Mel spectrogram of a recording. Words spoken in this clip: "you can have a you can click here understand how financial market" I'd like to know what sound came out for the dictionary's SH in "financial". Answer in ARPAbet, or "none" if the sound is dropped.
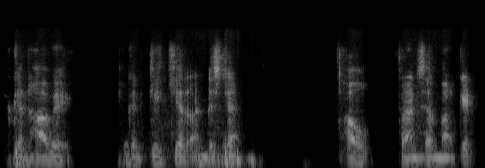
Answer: S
